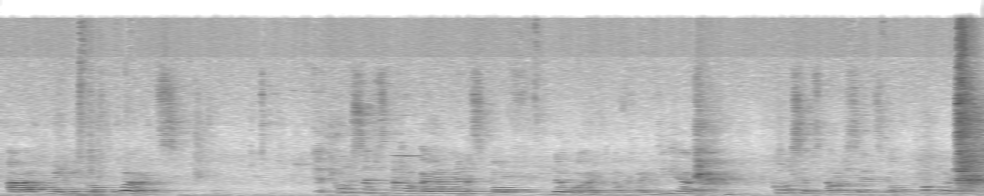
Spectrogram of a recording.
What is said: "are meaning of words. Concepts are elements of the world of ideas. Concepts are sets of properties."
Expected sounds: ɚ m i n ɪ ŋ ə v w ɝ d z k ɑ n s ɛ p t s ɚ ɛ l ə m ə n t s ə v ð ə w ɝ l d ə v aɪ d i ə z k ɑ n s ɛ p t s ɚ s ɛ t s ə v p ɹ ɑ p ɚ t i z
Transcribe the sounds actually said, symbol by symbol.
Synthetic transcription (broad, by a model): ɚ m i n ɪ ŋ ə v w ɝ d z k ɑ n s ɛ p t s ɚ ɛ l ə m ə n t s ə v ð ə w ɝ d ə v aɪ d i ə k ɑ n s ɛ p t s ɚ s ɛ t s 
